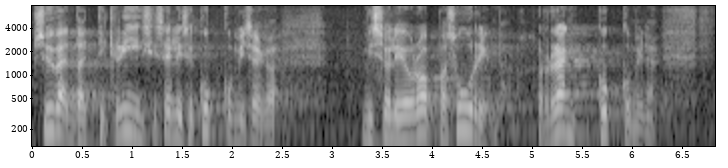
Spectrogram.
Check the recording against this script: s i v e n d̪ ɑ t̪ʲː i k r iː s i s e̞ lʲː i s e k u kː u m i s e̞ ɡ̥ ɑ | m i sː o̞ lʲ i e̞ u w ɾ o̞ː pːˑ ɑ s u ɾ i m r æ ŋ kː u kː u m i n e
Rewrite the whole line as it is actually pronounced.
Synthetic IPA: s y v e n d̪ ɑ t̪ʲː i k r iː s i s e̞ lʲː i s e k u kː u m i s e̞ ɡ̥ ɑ | m i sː o̞ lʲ i e̞ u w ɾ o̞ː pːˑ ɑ s uː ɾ i m r æ ŋ kː u kː u m i n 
